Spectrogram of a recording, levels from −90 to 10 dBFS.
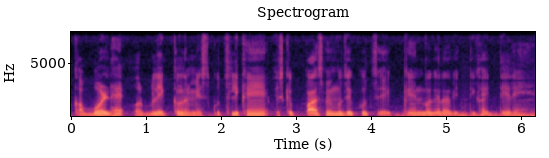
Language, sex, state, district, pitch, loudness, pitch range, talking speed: Hindi, male, Rajasthan, Bikaner, 130 Hz, -18 LUFS, 120-140 Hz, 215 wpm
